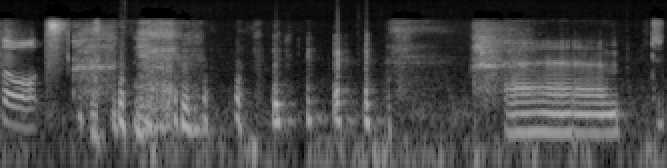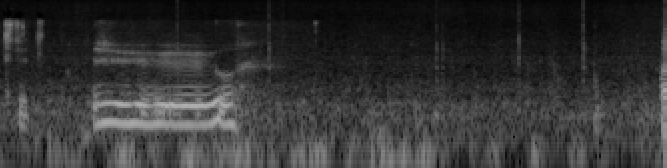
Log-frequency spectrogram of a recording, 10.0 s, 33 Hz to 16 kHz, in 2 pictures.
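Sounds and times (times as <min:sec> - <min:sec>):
low rumbling background noise: 0:00.0 - 0:10.0
faint ticks: 0:06.2 - 0:09.6.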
